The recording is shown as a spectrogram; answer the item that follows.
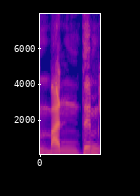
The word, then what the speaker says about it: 만듦: 어떻게 적어야 되는 겁니까 발음은 만듦 이렇게 되지만 표기 형태는요 겹받침 리을 미음으로 적어줘야 되는 거죠 제가 예전에 살던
